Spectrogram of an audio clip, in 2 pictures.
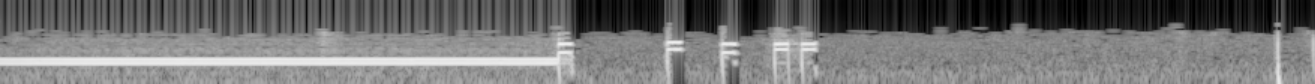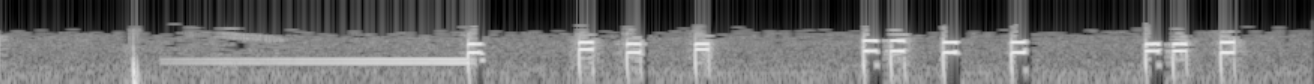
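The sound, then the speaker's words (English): Touch-tone telephone dialing during an attempt to reconnect a cut-off call: a steady dial tone gives way to many short, sharp DTMF beeps in uneven bursts, then a second steady tone and more quick beeps. “Well, we've dialed the number.”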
